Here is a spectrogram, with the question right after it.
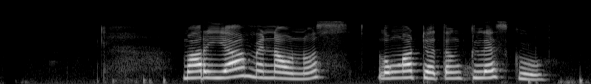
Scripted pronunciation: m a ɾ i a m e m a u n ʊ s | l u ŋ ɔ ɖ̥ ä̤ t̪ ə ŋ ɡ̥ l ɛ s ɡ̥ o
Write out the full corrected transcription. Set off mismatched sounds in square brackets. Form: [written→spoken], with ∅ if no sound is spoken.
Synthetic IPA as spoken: m a ɾ i a m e [m→n] a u n ʊ s | l u ŋ ɔ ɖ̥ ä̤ t̪ ə ŋ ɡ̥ l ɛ s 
